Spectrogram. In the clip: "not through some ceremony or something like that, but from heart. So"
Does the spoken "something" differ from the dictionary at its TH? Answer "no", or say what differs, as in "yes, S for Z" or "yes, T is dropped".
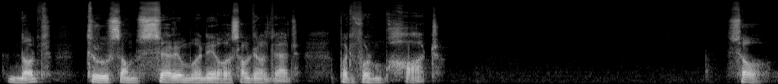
yes, T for TH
